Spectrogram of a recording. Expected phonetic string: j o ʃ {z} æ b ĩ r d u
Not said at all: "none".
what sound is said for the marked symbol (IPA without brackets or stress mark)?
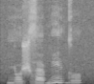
z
